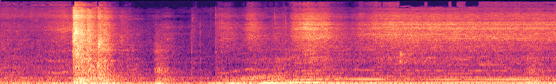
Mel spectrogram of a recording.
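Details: Otis/Dover traction elevator: a deep, steady train-like rumble runs under the whole trip as the car moves; bad bearing rumble, typical of a worn hoist machine bearing.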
